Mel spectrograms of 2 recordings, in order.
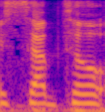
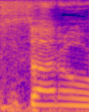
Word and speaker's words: subtle: minutes today not very septile or erog well listen if you want me to pronounce the word subtle right then take the be out hey all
